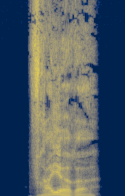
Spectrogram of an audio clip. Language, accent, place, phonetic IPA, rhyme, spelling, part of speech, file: German, Germany, Berlin, [ˈfʁaɪ̯əʁə], -aɪ̯əʁə, freiere, adjective, De-freiere.ogg
- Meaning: inflection of frei: 1. strong/mixed nominative/accusative feminine singular comparative degree 2. strong nominative/accusative plural comparative degree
